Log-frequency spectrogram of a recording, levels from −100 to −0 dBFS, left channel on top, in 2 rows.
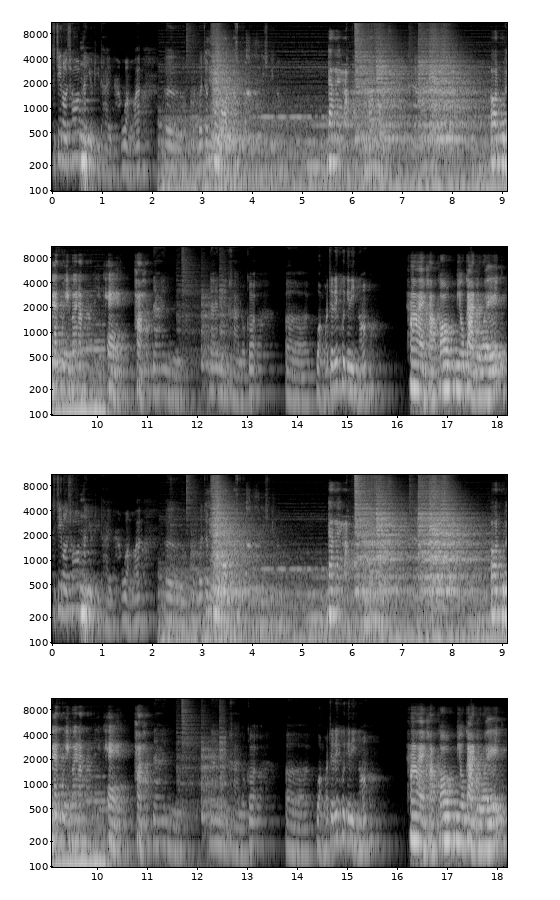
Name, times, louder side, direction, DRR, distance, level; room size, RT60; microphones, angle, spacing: voice 1, 0.0-4.6 5.0-6.4 6.9-7.8 8.3-9.5 9.8-10.0 11.1-11.7 12.2-13.2 13.8-15.4, left 1 dB, 85° left, -3 dB, 3.3 m, -42 dB
sound 1, 2.1-10.2, equal, 60° left, 1.9 m, -38 dB
sound 2, 2.3-4.6 5.0-5.2 5.6-5.7 6.0-9.5 11.6-12.6, right 3 dB, 20° right, 3.3 m, -35 dB
voice 2, 3.1-4.0 5.5-6.6 8.4-9.7 10.2-10.5 10.8-11.0 16.2-18.1, equal, 15° left, 2 dB, 5.3 m, -30 dB
24.5 x 13.5 x 9.8 m, 0.76 s
head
